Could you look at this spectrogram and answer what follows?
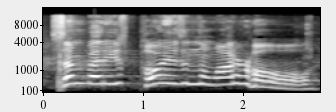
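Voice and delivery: high, loud, laughing cowboy line; a laughing, loud toy cowboy call; Woody impression. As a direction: shout it like the pull-string Woody, cracking up. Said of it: "all that stuff that Andy says".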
